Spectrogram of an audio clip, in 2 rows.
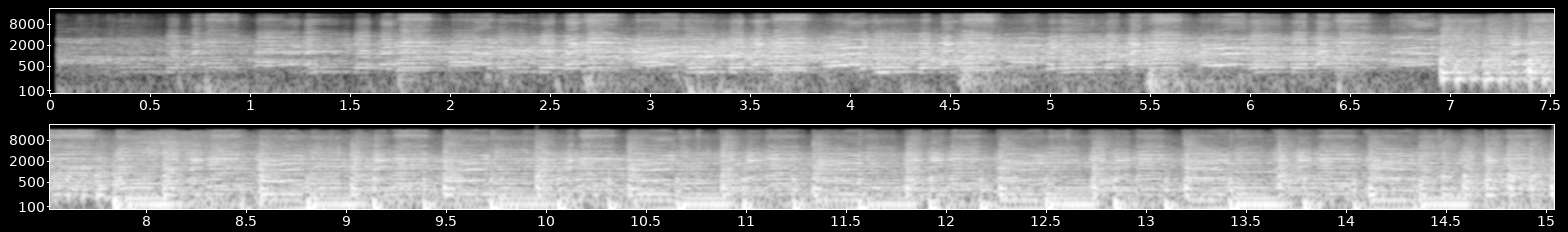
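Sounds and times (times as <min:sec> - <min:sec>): blues harmonica: 0:00.1 - 0:15.0
bass and drums: 0:07.0 - 0:15.0.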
